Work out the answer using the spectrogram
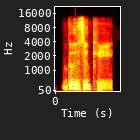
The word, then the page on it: bouzouki: British English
